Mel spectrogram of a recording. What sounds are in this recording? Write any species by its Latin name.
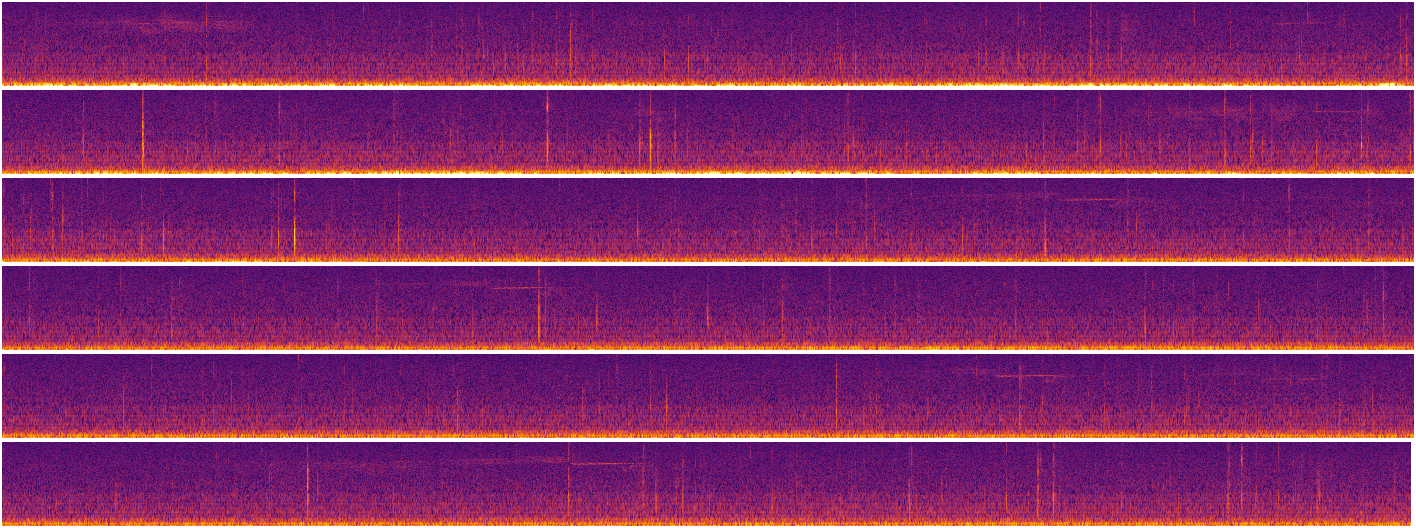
Seiurus aurocapilla, Setophaga virens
